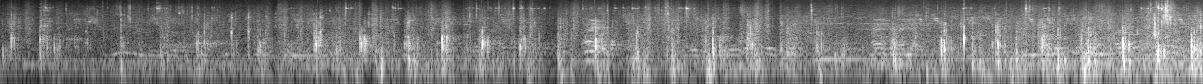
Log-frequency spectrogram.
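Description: A mare's hooves clip-clop on the ground at a home horse-breeding yard. Steady walking steps run close by for the whole stretch, with voices talking now and then over them.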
